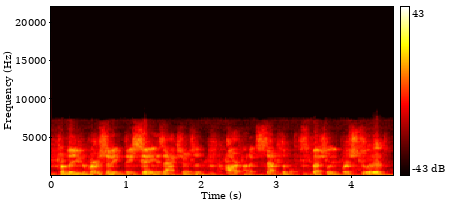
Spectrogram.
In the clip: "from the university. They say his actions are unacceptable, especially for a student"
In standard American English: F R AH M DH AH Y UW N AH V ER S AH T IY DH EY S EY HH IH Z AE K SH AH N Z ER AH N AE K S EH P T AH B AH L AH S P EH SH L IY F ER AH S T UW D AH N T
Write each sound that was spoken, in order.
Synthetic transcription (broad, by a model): F R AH M DH AH Y UW N AH V ER S AH T IY DH EY S EY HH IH Z AE K SH AH N Z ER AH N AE K S EH P T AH B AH L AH S P EH SH L IY F ER S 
